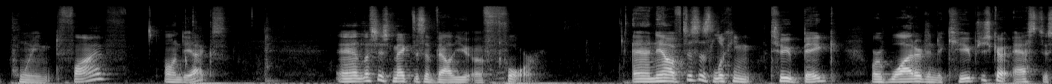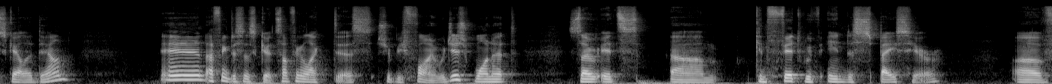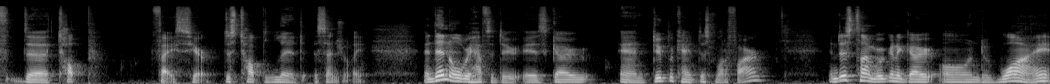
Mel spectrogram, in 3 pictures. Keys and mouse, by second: 3.7 click, 6.0 shift+middle drag, 6.9-7.2 shift+middle drag, 9.5 s, 12.4 click, 12.6 g, 14.8-16.1 middle drag, 16.6 KP_1, 20.9 g, 24.8-25.5 middle drag, 26.8-27.7 drag, 30.6-31.5 drag.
